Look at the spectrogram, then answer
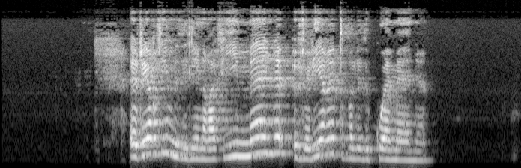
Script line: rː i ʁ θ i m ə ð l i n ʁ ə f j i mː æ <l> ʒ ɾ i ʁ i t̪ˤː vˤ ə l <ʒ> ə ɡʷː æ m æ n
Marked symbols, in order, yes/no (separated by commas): yes, no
